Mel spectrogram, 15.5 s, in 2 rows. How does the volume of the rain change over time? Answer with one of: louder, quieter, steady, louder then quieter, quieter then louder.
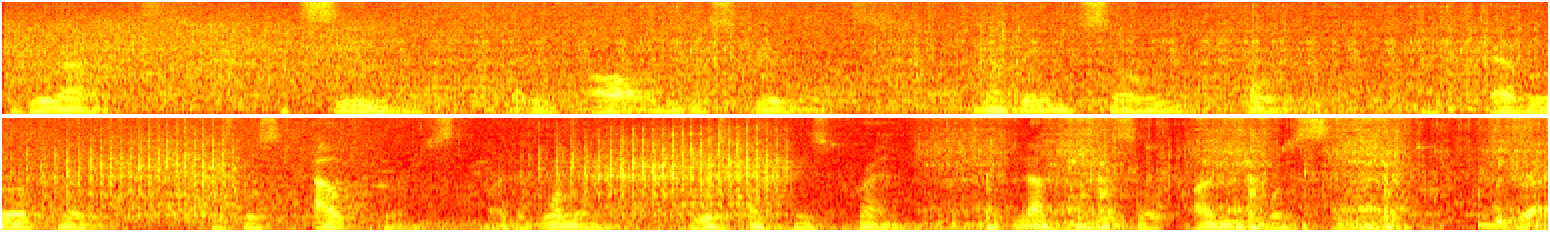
quieter.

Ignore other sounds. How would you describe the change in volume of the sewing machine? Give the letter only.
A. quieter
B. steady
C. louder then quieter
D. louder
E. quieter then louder
D.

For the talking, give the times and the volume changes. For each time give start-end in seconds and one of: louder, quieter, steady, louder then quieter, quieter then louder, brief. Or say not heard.
0.0-15.4 steady.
